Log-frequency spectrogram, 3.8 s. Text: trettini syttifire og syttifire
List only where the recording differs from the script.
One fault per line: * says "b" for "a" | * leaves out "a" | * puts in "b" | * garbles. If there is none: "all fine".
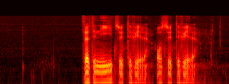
all fine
